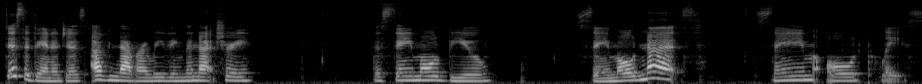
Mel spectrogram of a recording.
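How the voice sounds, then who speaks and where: A woman hosting a children's channel, reading a picture book aloud with slow, expressive storytelling. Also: lowish voice.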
